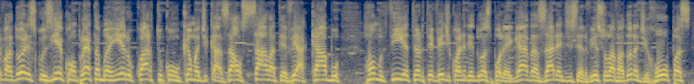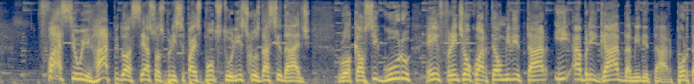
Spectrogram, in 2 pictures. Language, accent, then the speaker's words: Portuguese; São Marcos, Rio Grande do Sul, Brazil; now in Rio Grande, Brazil; sou de São Marcos, da Serra Gaúcha, moro em Rio Grande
